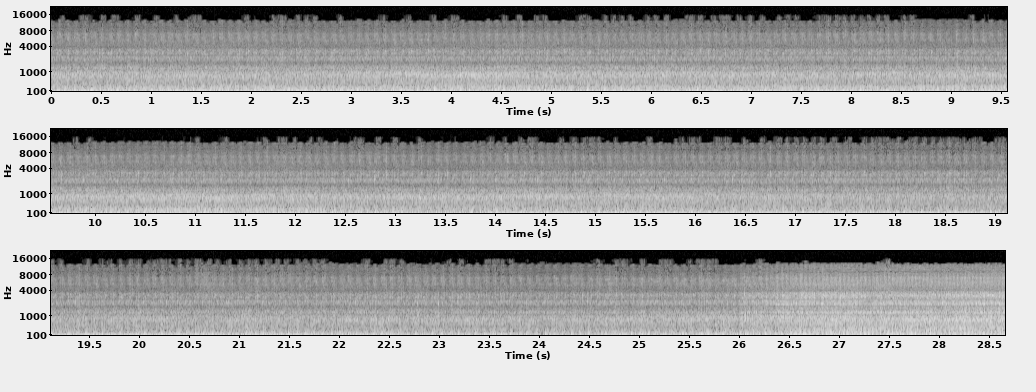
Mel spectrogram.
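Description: Motorcycle engine idling at a standstill in traffic, then revving up as the bike pulls away near the end.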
